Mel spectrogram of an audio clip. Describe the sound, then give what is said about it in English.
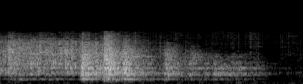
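A door being broken in: a few heavy, loud crashing impacts over a rough, noisy wash of splintering, building to a peak and then fading away. No voices. “Break in the door.”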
